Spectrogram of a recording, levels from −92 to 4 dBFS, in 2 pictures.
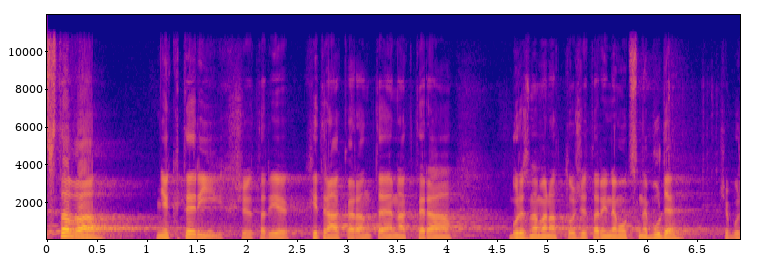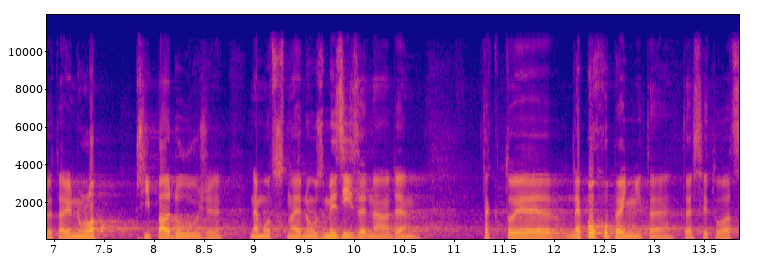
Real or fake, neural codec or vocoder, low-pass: real; none; 10.8 kHz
